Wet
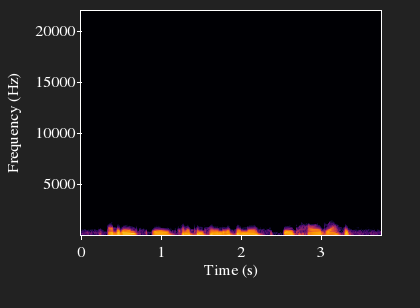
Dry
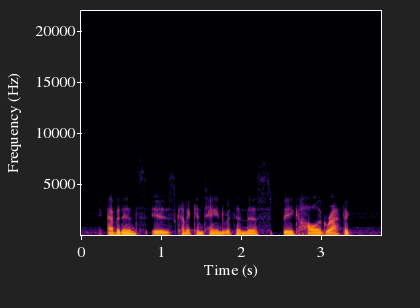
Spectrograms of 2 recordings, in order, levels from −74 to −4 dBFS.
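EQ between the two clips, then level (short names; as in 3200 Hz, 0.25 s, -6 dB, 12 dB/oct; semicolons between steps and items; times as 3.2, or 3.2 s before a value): Gaussian blur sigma 15 samples; dynamic EQ 100 Hz, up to +7 dB, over -43 dBFS, Q 5.6; air absorption 420 m; +1.5 dB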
